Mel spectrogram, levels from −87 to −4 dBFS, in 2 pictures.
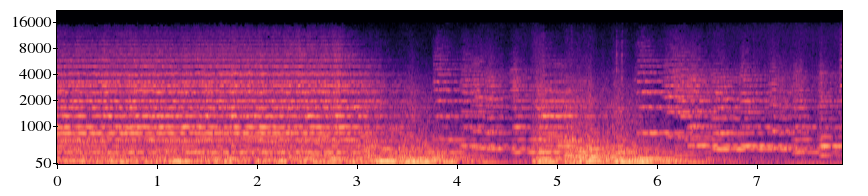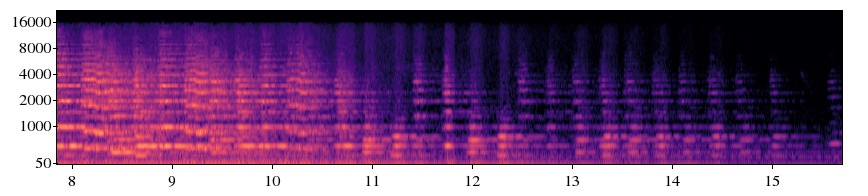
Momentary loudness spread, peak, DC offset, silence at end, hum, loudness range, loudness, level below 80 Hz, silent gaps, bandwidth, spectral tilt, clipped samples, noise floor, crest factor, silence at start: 18 LU; -6 dBFS; under 0.1%; 1.2 s; 50 Hz at -45 dBFS; 19 LU; -21 LUFS; -34 dBFS; none; 15.5 kHz; -4.5 dB/octave; under 0.1%; -57 dBFS; 16 dB; 0 s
